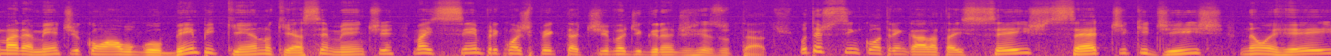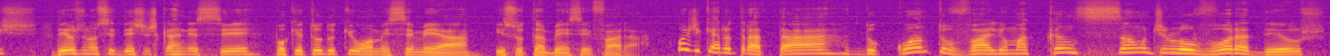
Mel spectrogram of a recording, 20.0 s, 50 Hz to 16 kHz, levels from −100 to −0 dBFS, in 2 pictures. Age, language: 50-69, Portuguese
